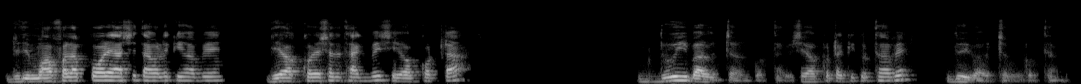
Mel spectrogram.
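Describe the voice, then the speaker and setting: A man teaching a spelling and pronunciation lesson to children, who asks questions and answers them himself and says each word slowly, again and again. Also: on the high side, a little mellow. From Bangladesh.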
